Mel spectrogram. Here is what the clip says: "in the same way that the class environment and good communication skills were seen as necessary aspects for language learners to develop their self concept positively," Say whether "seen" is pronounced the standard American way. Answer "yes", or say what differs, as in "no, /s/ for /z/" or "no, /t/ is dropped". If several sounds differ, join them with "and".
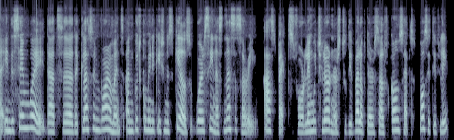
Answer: yes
